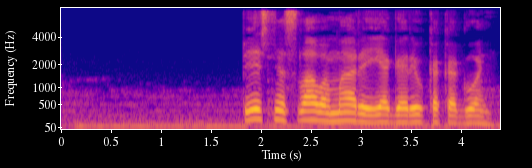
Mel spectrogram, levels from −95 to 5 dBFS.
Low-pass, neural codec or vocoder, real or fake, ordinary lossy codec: 7.2 kHz; none; real; none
